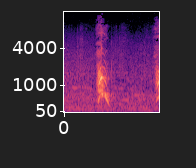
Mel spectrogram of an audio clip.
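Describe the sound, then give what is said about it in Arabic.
A small dog barks twice, sharp and fairly loud, the second bark coming about a second after the first over a faint background. “تنحى جانباً أيها الكلب، تنحى، اتركني. ماذا تريد مني؟ لمن هذا الكلب؟”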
